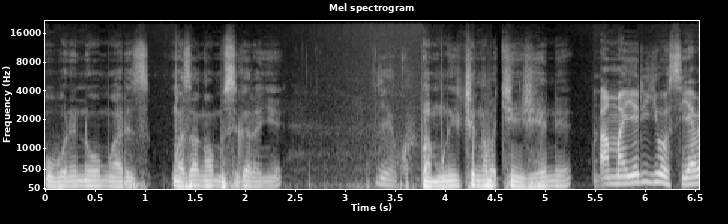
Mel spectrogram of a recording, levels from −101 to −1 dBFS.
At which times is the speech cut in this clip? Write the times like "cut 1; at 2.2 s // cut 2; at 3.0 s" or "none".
cut 1; at 5.5 s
